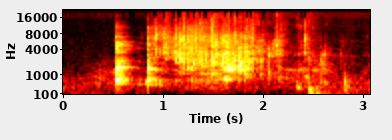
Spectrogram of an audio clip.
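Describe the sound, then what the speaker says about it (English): A cooked onion mixture is poured from a pan into a bowl, giving a short wet splashing pour of a few seconds with a couple of soft knocks at the end, close by, with no talking. "I'm going to pour it in a bowl."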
